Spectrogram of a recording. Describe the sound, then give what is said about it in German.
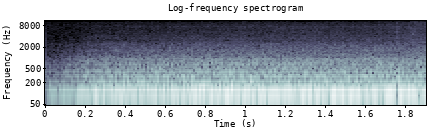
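Steady low engine rumble of a fast car driving along a road, a continuous droning hum that holds evenly throughout with no voices. “Es war ein sehr schneller Wagen, mit dem wir durch die Gegend brausten.”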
